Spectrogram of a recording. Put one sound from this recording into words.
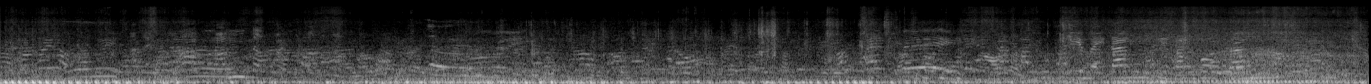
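Women talk and chatter nearby, outdoors.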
